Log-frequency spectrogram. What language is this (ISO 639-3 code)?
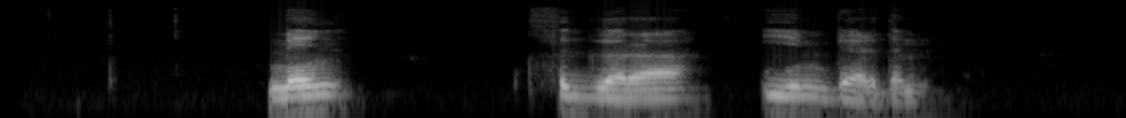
tuk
